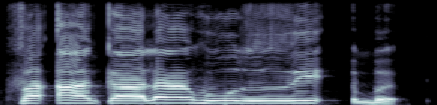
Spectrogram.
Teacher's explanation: حمزہ کو ساکن کریں گے اور با کو قلقلہ کر کے پڑھیں گے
